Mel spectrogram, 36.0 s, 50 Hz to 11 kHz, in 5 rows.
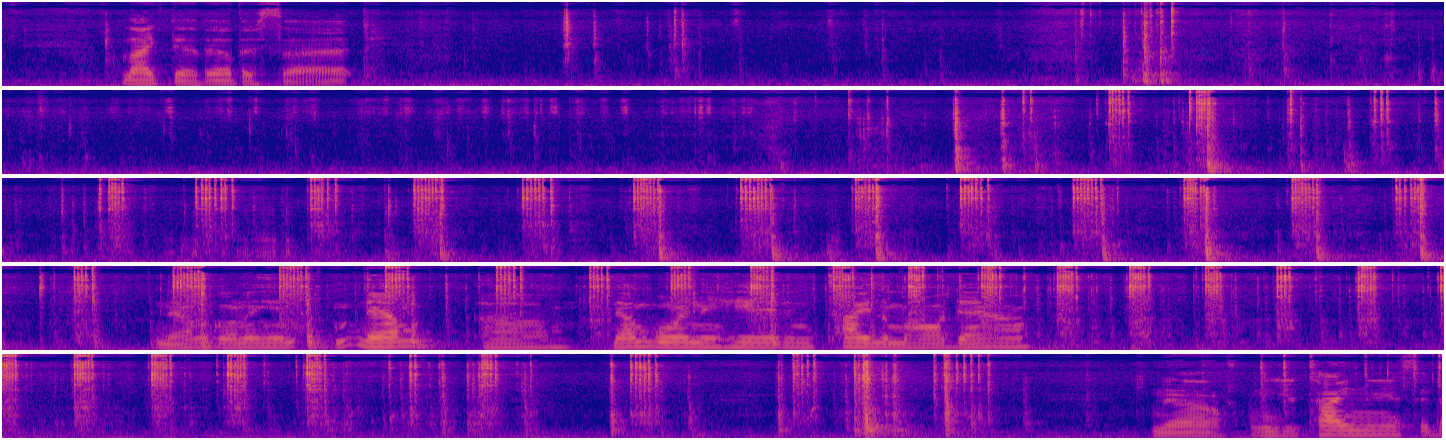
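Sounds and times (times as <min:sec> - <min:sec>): hand ratchet clicking: 0:12.1 - 0:34.0.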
